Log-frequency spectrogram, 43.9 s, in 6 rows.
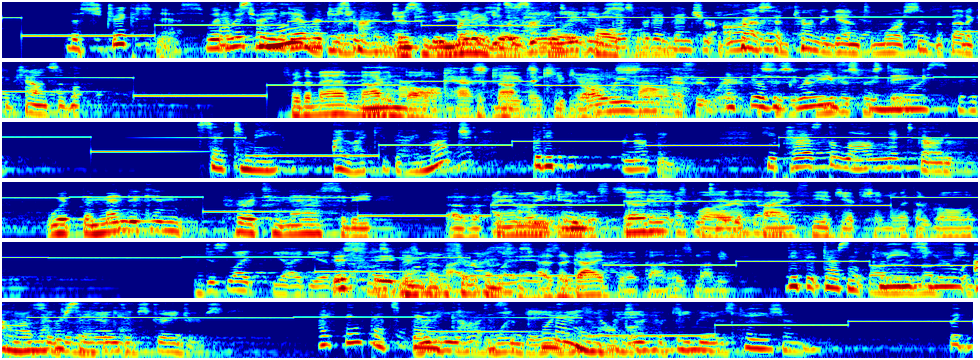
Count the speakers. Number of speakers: ten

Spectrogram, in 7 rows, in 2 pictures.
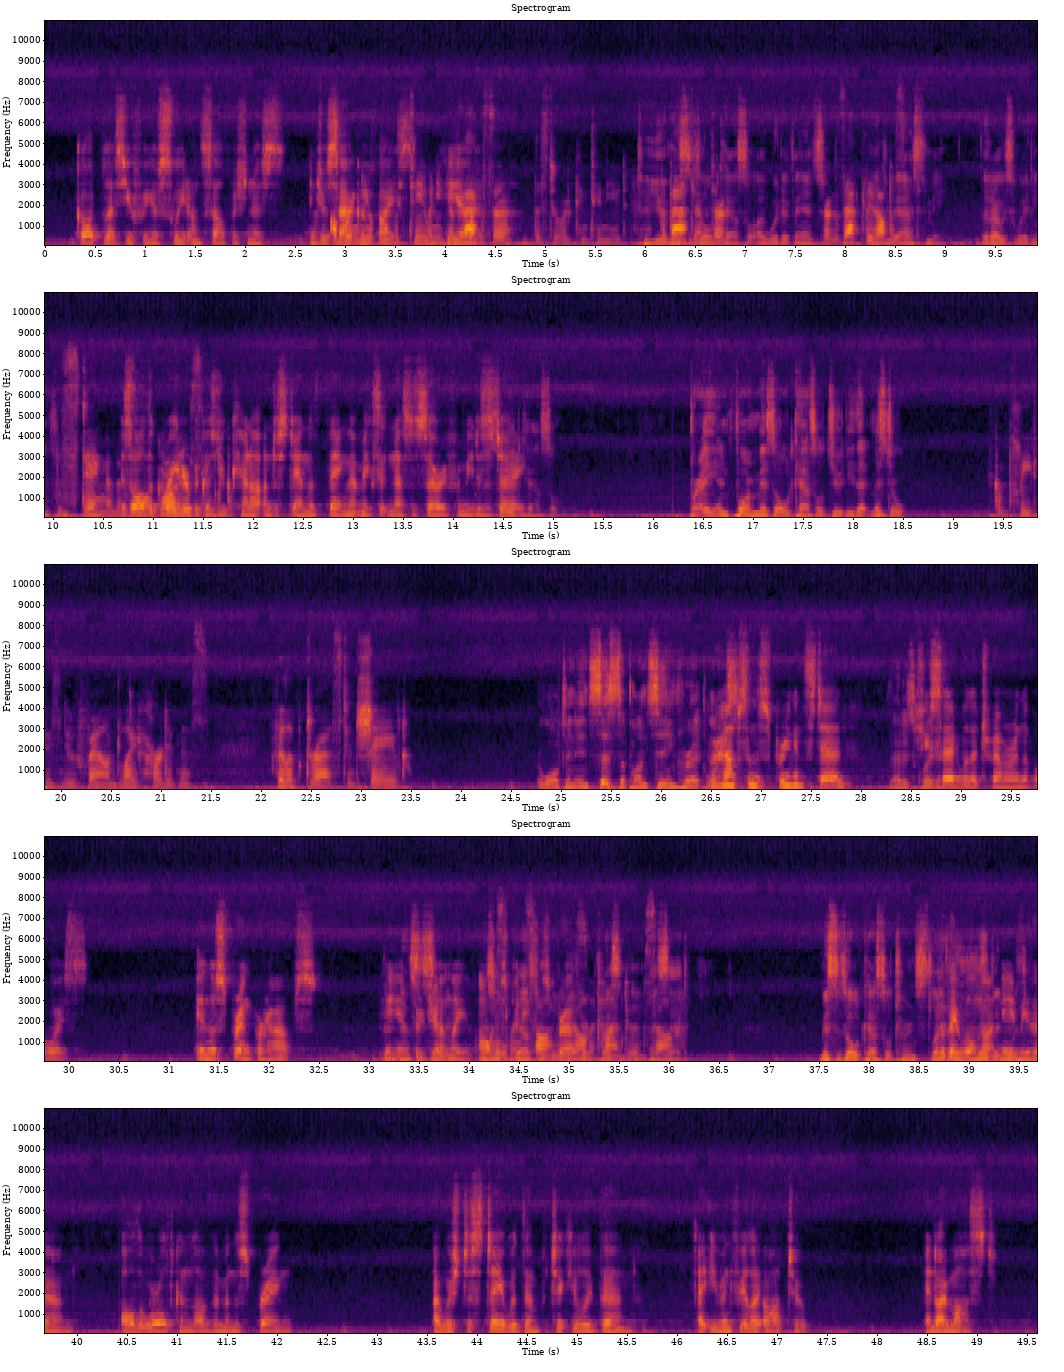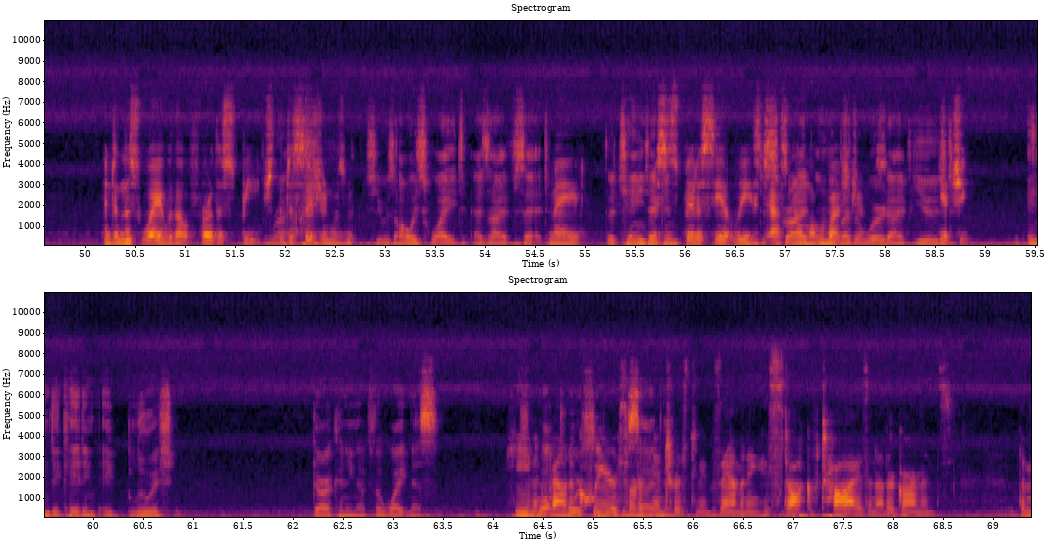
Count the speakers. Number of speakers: three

